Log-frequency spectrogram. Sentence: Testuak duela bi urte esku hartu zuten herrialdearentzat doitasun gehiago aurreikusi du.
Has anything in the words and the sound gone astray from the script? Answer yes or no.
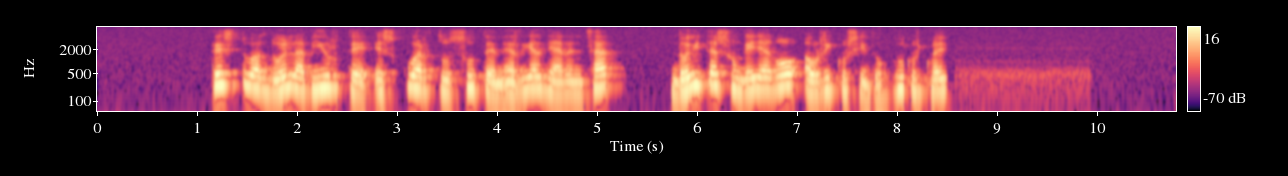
yes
